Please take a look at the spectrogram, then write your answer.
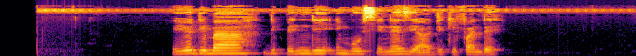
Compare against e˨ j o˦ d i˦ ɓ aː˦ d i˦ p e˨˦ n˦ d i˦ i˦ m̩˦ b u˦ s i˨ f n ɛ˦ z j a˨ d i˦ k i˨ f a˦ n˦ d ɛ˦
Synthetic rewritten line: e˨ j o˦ d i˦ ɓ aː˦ d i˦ p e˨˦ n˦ d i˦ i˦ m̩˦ b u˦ s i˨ n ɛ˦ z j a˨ d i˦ k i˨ f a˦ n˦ d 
